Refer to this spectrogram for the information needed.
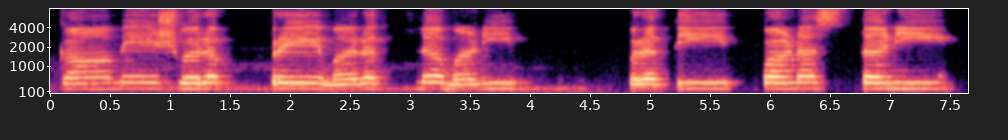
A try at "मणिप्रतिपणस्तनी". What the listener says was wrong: So mani prati, that has gone dirgha, no? Make it short. Mani pratipanastani.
